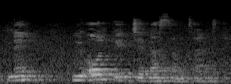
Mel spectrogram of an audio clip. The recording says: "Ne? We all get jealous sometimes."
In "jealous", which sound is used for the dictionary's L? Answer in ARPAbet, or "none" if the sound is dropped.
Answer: N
